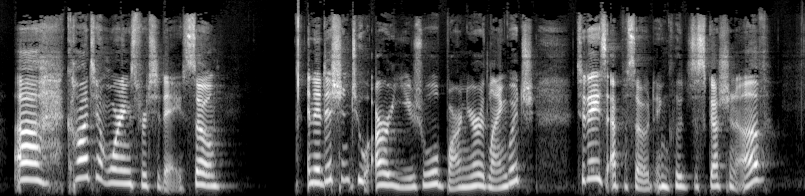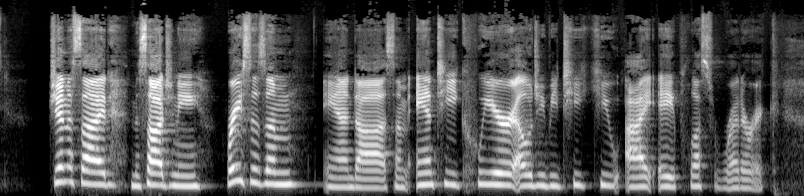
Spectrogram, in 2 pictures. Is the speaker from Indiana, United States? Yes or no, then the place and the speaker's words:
no; Massachusetts, United States; growing up in Massachusetts my entire life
